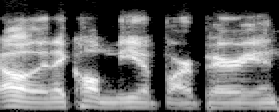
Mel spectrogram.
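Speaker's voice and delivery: very subtle, low, under-the-breath muttered aside. Retelling a film moment as the others are about to leave, muttered under breath. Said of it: "very subtle under his breath kind of like".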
